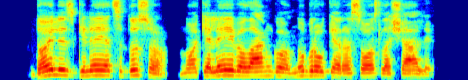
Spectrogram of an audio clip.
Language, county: Lithuanian, Kaunas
